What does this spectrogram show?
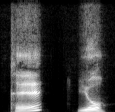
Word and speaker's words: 돼요: 걱정돼요해서 대어요처럼 나누지 마세요. in natural speech새 대요. smoothly as two syllables 대요.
